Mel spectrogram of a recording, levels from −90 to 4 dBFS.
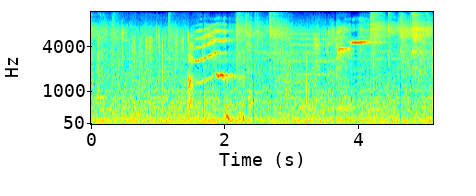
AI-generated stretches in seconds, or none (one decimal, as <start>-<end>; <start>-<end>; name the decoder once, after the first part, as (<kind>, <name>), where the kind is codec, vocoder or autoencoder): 1.6-2.3 (autoencoder, DAC-VAE); 3.8-4.4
